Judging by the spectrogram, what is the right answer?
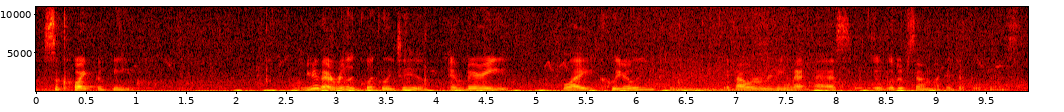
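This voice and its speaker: A woman playing a game and chatting casually, reacting out loud with quick exclamations. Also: lowish voice, low-quality recording. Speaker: game player. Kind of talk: casual gameplay chat. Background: game music.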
